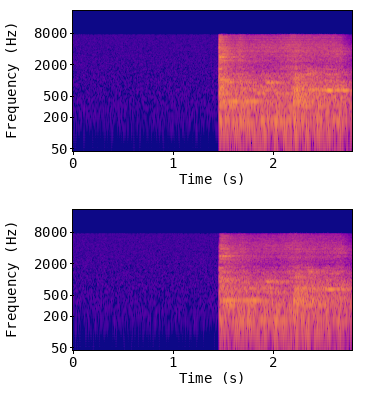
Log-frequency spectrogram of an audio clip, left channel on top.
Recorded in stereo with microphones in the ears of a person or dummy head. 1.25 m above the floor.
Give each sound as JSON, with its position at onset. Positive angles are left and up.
{"t": 1.5, "sound": "a zipper", "side_deg": 70, "distance_m": 0.9}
